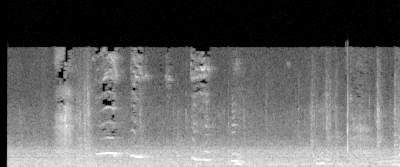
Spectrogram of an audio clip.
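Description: A puppy whimpering: several short, thin, high whines, some falling in pitch.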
